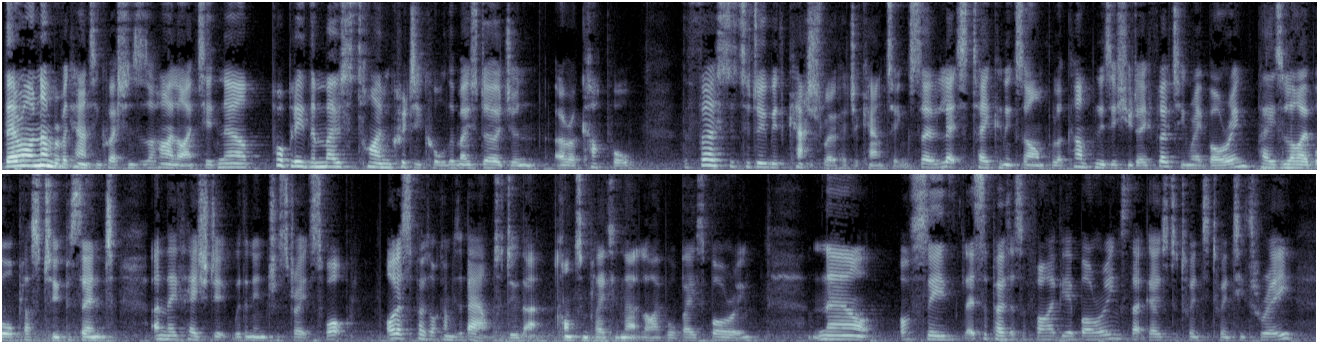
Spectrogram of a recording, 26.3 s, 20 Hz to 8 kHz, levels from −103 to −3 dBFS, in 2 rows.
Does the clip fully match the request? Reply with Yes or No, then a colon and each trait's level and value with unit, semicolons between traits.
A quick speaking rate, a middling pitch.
No: average, 195 wpm; medium, 150 Hz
